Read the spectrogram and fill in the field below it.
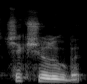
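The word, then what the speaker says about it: Chicxulub: the mirror once twice that X it looks like CH slob or something that X is kind of like an sh sound all right so it's chick shulu crater which once you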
